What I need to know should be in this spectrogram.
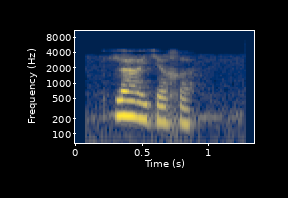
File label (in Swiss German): "lajere", alsace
